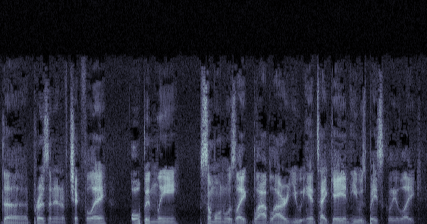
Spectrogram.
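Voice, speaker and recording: A man's voice: on the low side, completely flat delivery, moderate pace, a bit bright, no echo. A man co-hosting a podcast, ranting casually about the news with sarcastic, profane jokes. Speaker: podcast co-host.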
